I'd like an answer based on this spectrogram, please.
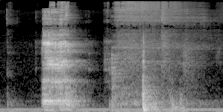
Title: Beer chug and burps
